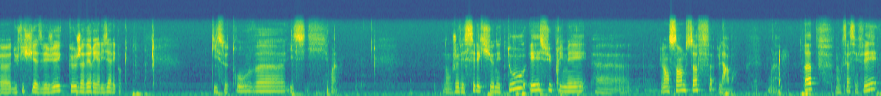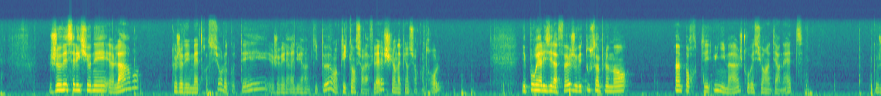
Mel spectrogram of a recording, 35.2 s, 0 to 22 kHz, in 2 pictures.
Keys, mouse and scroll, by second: 2.9 alt+Tab, 4.5 Tab, 8.1-9.1 drag, 10.0 ctrl+a, 13.6 shift+click, 16.2 Delete, 16.3 Insert, 17.6 KP_Subtract, 19.2 click, 20.4 click, 22.2-25.2 ctrl+drag, 25.5-26.6 drag, 26.8 click, 30.6 click, 31.8 click, 33.5 click, 34.9 click.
